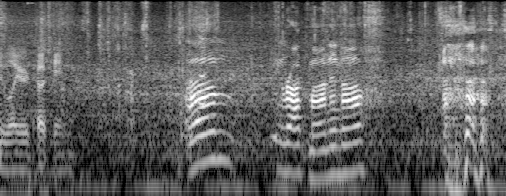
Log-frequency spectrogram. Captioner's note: laughs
